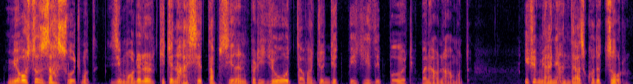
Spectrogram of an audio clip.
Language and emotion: Kashmiri, surprised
